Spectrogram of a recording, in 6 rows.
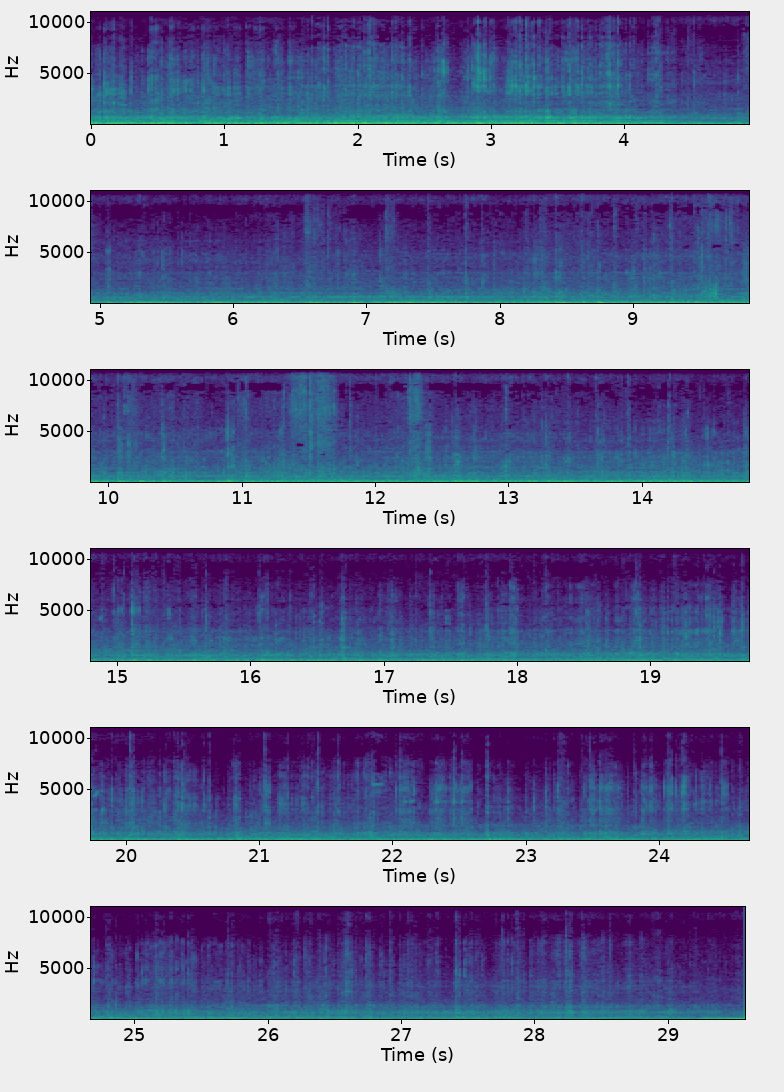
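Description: Battery-powered 16mm-scale model train running on garden-railway track, a steady rumble of its wheels on the rails. It is loudest for the first four seconds as the coaches pass close, then quieter as the train runs away.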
